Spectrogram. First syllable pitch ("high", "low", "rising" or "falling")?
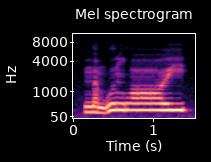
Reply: low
